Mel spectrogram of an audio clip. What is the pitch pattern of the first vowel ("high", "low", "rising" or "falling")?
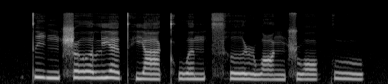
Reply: falling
